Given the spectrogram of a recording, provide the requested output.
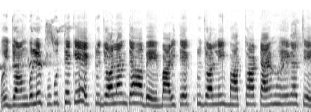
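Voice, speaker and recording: A woman's voice: high voice, steady tone, moderate pace, bright, forceful tone. A woman voicing a strict, protective village mother in a cartoon, giving firm instructions and cautions. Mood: bossy. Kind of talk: cartoon horror story dialogue.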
